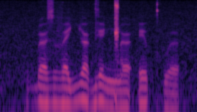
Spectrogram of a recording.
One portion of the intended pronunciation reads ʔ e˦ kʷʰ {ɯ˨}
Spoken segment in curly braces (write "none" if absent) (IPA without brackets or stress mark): ə˨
